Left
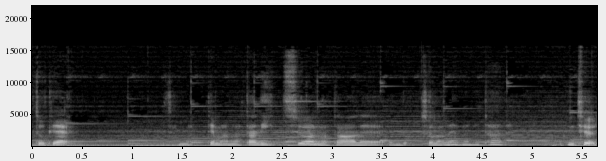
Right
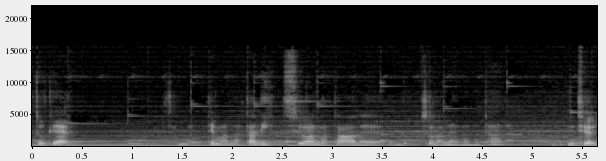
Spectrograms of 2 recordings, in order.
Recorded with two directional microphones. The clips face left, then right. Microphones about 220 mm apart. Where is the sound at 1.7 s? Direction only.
15° left (ahead or behind).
